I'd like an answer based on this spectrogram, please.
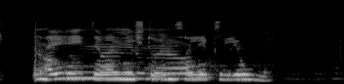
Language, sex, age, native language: Icelandic, male, 12, Icelandic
